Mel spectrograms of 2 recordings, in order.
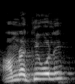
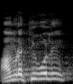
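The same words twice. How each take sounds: The two takes are said the same way.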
